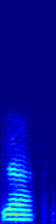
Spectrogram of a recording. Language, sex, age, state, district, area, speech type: Marathi, female, 45-60, Maharashtra, Nagpur, urban, conversation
